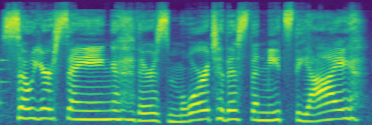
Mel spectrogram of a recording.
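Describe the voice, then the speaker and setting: A woman's voice: sits high, slow pace, slight background noise. An actress playing a cocky, boastful young woman warrior in an anime-style video game, with a haughty, theatrical delivery. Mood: dismissive, puzzled. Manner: haughty, swaggering, dramatic. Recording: game music behind.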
